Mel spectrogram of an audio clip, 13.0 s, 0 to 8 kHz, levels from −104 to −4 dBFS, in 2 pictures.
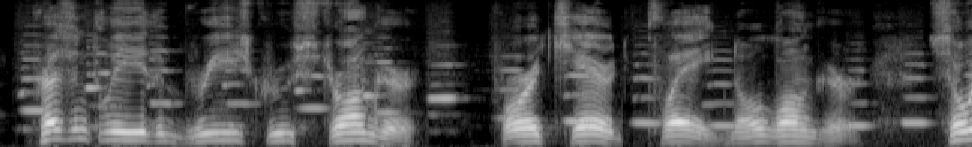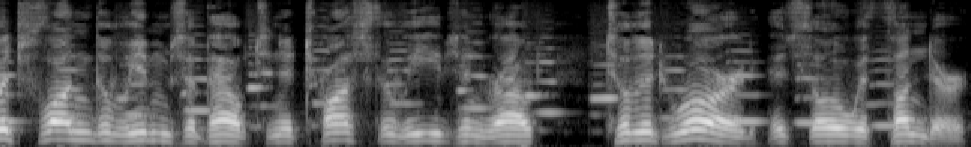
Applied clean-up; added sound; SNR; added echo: none; Wind instrument, woodwind instrument; 18 dB; none.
